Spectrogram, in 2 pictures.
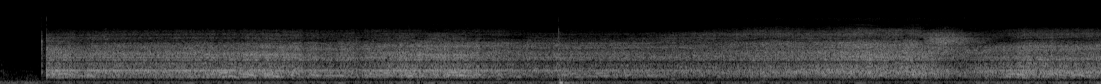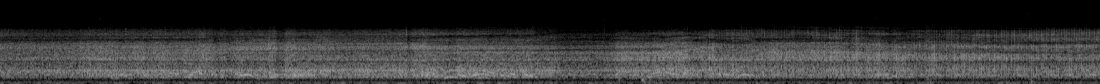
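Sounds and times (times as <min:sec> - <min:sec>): radio static hiss: 0:00.0 - 0:22.0.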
